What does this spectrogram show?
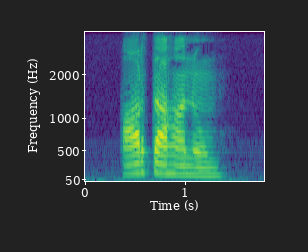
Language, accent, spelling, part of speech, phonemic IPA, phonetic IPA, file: Armenian, Eastern Armenian, արտահանում, noun, /ɑɾtɑhɑˈnum/, [ɑɾtɑhɑnúm], Hy-արտահանում.ogg
- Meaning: export (the act of exporting)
